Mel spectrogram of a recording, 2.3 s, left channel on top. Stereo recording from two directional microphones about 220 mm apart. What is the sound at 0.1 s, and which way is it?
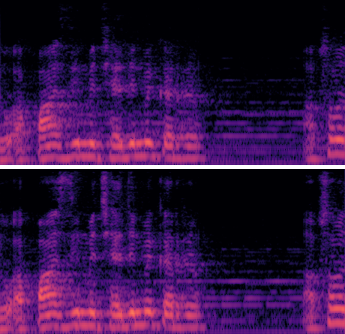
Speech, 50° right (ahead or behind).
